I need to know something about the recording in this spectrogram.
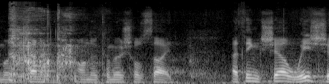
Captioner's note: coughing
